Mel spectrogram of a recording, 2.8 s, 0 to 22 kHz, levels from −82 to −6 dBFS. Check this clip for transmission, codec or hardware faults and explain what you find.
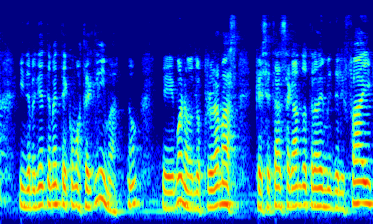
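One fault runs through the whole clip. It is audio read two samples at a time (double speed). Each pair of samples is taken as one frame, so playback runs twice as fast and a full octave (12 semitones) high. A spectrogram shows content stretched upward and time-compressed. The waveform looks squeezed horizontally.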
